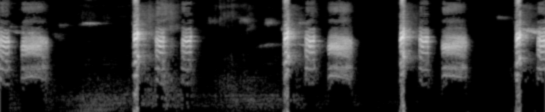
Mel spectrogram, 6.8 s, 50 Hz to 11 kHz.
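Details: Long-tailed shrike used as a lure sound: grating, nasal two- and three-part phrases repeated about every 1.5 seconds, with quiet gaps between.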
